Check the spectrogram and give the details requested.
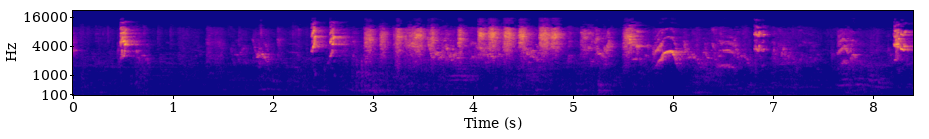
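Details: Captive peach-faced lovebirds in a breeding aviary produce dense high chattering and buzzy twitters, broken by a few sharp shrill screeches.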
